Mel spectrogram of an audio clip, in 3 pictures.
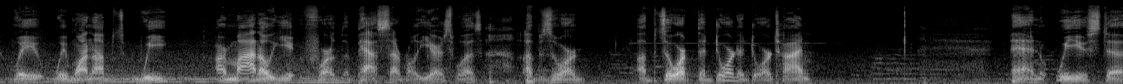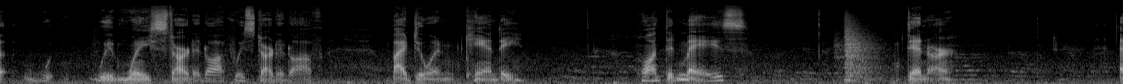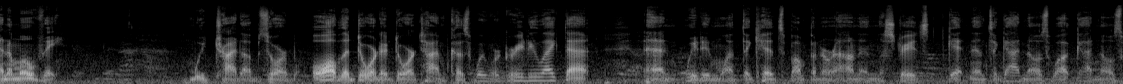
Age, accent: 50-69, American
